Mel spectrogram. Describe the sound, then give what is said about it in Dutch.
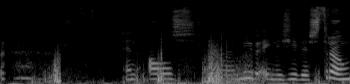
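Wind buffets the microphone with a low, rumbling roar that runs steadily beneath a person talking outdoors, fairly loud in the bass. “en sorry voor de wind, ik zal hem even afdekken.”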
